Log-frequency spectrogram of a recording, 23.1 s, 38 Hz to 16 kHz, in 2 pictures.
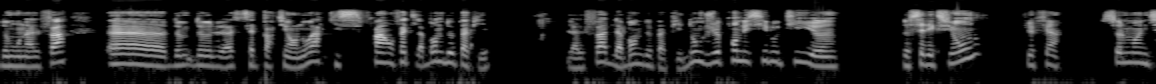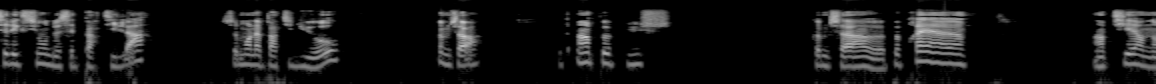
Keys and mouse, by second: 8.2 click, 10.7 click, 17.9 click.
